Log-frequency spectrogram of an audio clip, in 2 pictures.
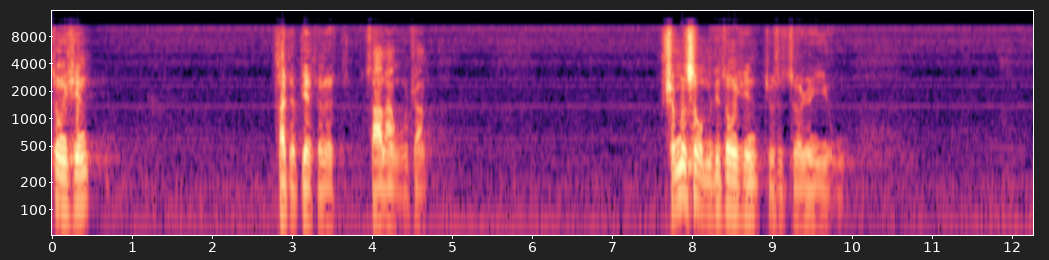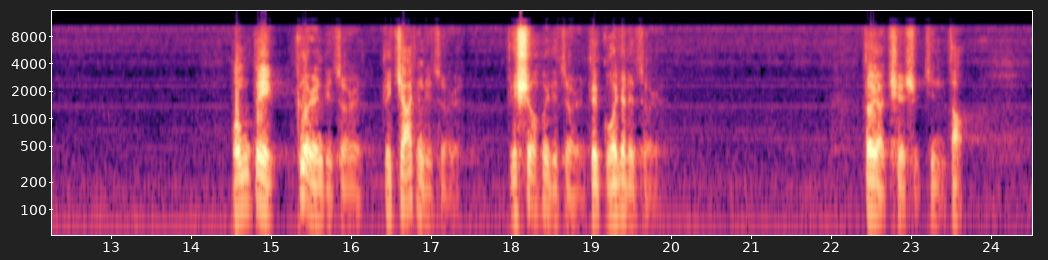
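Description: An elderly man speaks slowly and deliberately into a microphone, with long pauses.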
